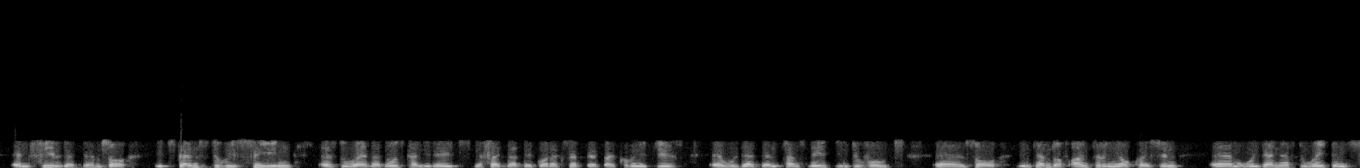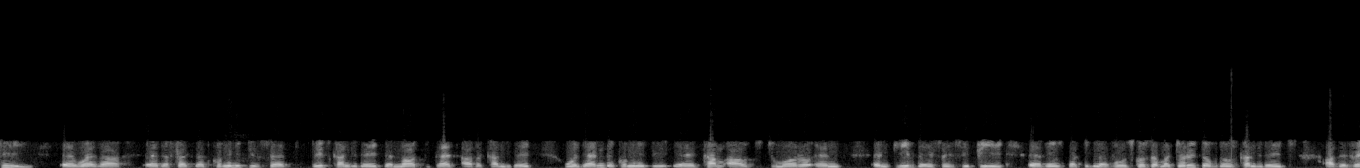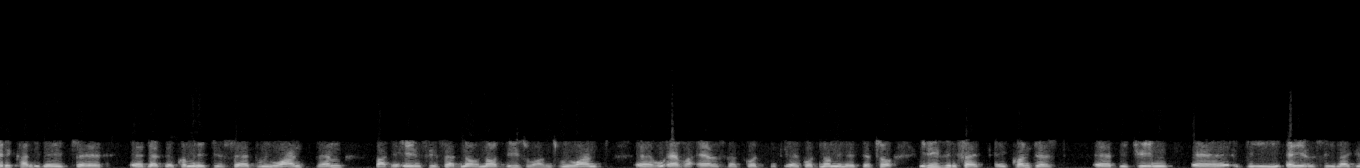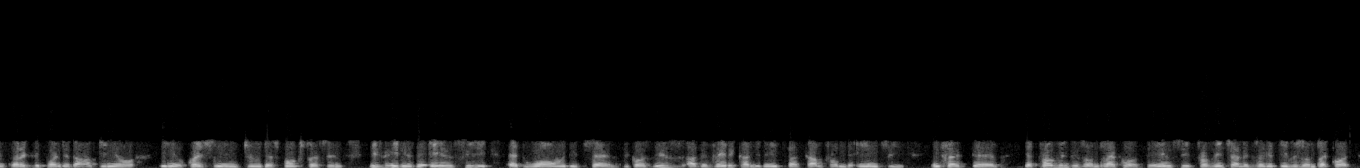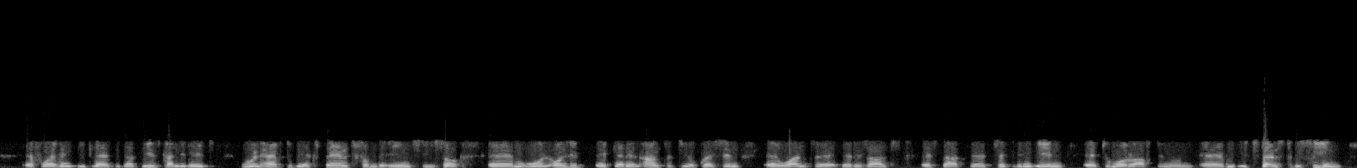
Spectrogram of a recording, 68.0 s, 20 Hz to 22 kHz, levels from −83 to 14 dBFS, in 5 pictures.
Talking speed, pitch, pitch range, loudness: 195 wpm, 160 Hz, 150-180 Hz, -21 LUFS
